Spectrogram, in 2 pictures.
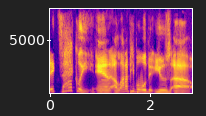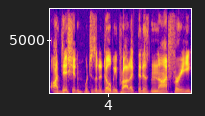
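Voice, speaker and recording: In an American accent, the speaker keeps a moderate pace with hardly any pauses, very wide pitch swings and vocal fry. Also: man, fairly high pitch for a man. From North Texas. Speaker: voice over artist. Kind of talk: interview answer. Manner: casual, chatty.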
